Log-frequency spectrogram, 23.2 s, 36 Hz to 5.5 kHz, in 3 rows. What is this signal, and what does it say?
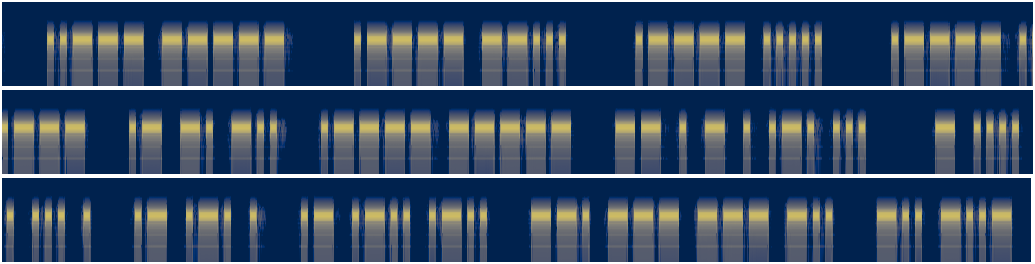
Morse code, heard as a keyed tone, about 25 wpm, 600 Hz. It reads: 20 17 15 12 AND 10 METERS THESE ARE ALL GOOD DX
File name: SS311 25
